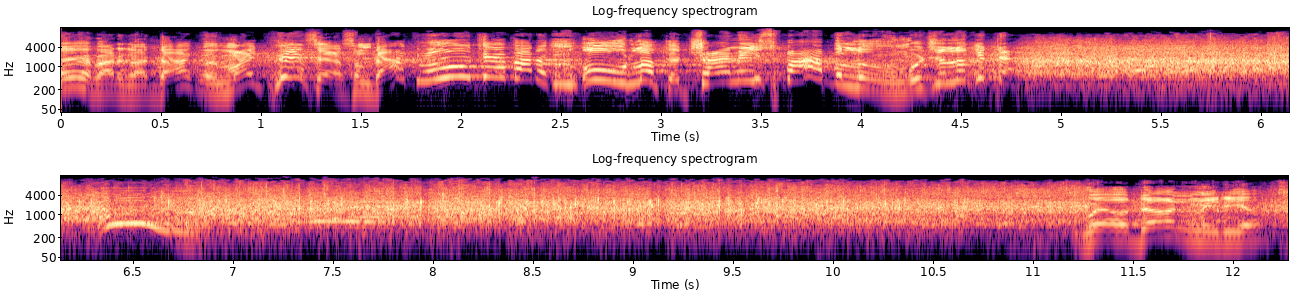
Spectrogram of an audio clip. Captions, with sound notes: AND THEN, WE FOUND OUT JOE BIDEN HAD DOCUMENTS, TOO, AND IT WAS LIKE, OH, IT'S NOT A BIG DEAL. [LAUGHTER] SO, I GOT NO DOCUMENTS. MIKE PENCE HAD SOME DOCUMENTS. OH, LOOK, A CHINESE SPY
